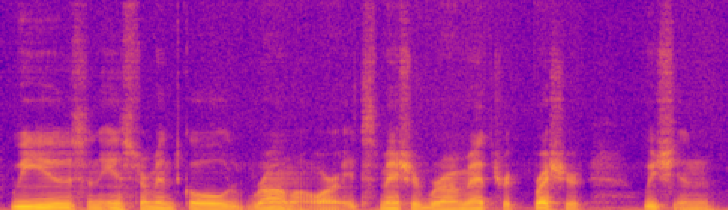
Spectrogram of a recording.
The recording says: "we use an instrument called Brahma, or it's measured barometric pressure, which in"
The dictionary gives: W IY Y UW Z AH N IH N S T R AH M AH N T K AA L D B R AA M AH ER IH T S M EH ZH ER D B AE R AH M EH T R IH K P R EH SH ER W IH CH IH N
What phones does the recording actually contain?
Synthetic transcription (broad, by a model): W IY Y UW Z AH N IH N S T R AH M AH N T K AA L D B R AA M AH ER IH T S M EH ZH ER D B R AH M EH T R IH K P R EH SH ER W IH CH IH N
